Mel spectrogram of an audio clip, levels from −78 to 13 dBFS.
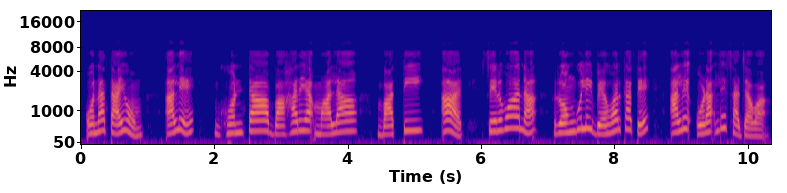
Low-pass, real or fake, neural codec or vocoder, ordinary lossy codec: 7.2 kHz; real; none; Opus, 24 kbps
